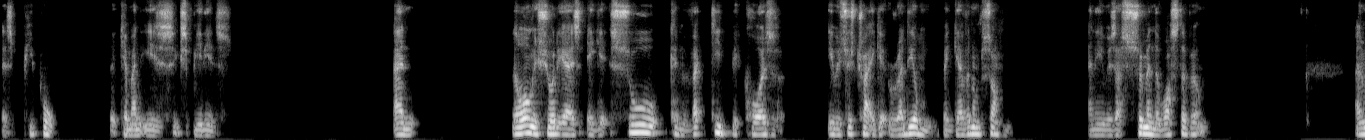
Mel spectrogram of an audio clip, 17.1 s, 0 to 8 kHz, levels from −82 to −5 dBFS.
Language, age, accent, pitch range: English, 20-39, British, 115-140 Hz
